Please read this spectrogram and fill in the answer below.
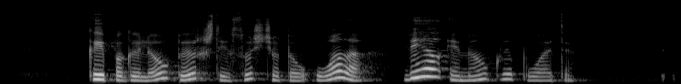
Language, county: Lithuanian, Panevėžys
